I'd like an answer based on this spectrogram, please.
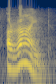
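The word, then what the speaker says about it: arrived: ஆர் ஐ வி டி உச்சரிப்பை கவனிங்க அரைவட் அரைவடு ராஜா அரைவடு அட் 10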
